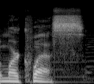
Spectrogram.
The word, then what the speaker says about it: Marquess: TRPW is saying you pronounce the Q, so Marquess.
